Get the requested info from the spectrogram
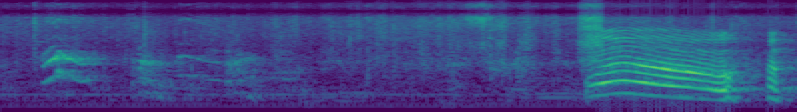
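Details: A four-week-old Jack Russell Terrier puppy lets out one loud, drawn-out falling whine after a few faint squeaks, with a woman's voice nearby.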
